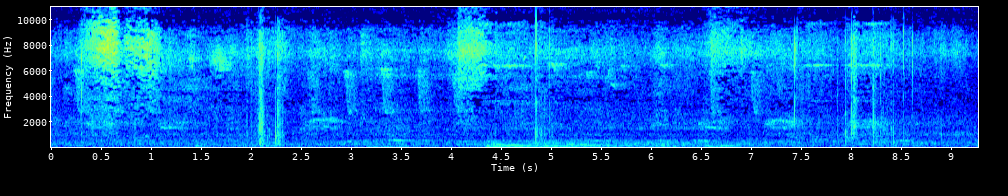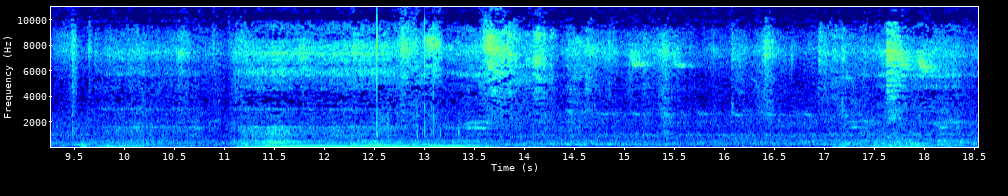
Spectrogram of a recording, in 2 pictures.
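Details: A Rottweiler snores in low, rumbling drones that rise and fade every few seconds.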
